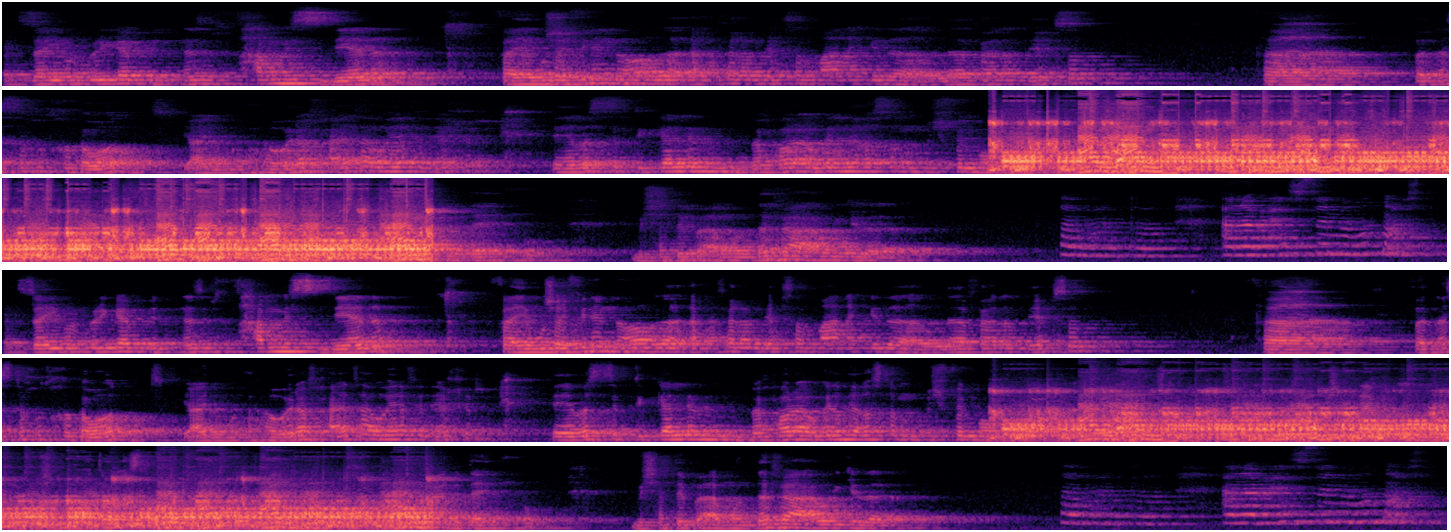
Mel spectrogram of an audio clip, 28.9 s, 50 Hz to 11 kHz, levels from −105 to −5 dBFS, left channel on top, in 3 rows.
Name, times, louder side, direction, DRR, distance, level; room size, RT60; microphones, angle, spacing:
voice 1, 0.0-2.6 2.9-3.1 3.3-7.2 8.4-9.0 9.4-10.4 10.8-18.1 18.4-19.6 19.9-22.8 23.5-25.3, right 1 dB, 85° right, 3 dB, 1.8 m, -45 dB
sound 1, 16.2-22.2, left 7 dB, 50° left, 0.3 m, -28 dB
voice 2, 26.3-28.7, left 1 dB, 80° left, 0 dB, 2.6 m, -55 dB
15.0 x 7.0 x 4.9 m, 1.3 s
head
